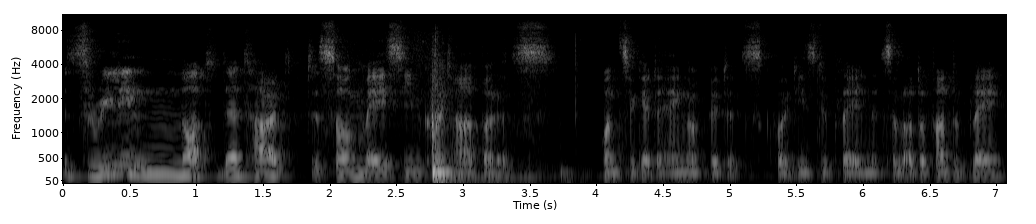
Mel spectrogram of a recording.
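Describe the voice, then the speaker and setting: The speech moves fairly quickly. Its dark, mellow tone rises and falls in an ordinary way. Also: man. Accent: non-native. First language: not English. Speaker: guitarist. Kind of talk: tutorial. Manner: halting.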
